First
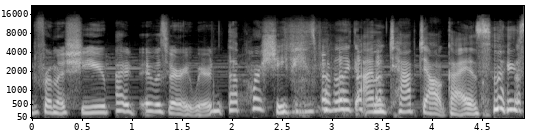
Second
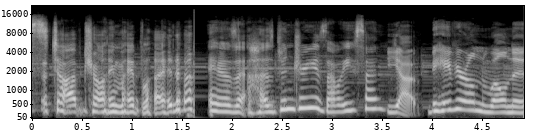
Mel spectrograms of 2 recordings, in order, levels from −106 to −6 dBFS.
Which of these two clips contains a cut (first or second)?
second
